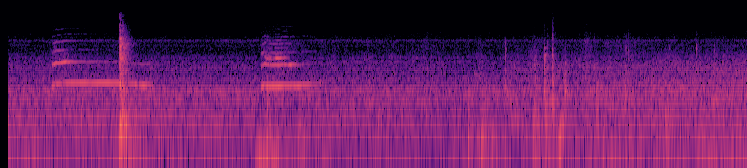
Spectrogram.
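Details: Visiting tabby cat making thin, high, mosquito-like meows: two drawn-out, level cries about one and a half seconds apart, quiet over low room noise, followed by faint clicks and rustling.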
